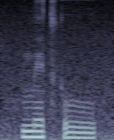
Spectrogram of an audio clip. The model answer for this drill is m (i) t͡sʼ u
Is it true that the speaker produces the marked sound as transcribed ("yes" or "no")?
no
